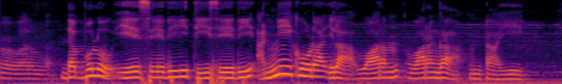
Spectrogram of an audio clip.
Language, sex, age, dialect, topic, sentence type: Telugu, male, 25-30, Southern, banking, statement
